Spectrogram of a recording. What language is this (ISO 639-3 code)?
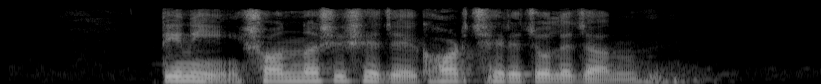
ben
